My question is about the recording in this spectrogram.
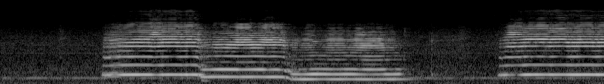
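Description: Getzen Eterna 700 trumpet played through an unpowered Yamaha Silent Brass mute: three notes stepping down, then one longer note about five seconds in. A thin tone like a harmon mute, except a lot quieter.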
